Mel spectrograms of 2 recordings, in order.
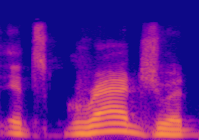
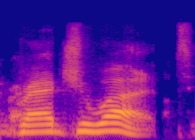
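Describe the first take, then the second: First: The stress falls on the first syllable. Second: The stress falls on a later syllable. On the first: The speaker calls it right. "the stress on the first syllable" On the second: The speaker calls it wrong. "it's not graduate"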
